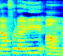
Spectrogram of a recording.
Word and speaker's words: Aphrodite: So you might be expecting an F sound in Aphrodite. It's a P sound because in this period, the PH, or the way that it gets written in English is a PH, that's actually a P rather than a like F sound.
